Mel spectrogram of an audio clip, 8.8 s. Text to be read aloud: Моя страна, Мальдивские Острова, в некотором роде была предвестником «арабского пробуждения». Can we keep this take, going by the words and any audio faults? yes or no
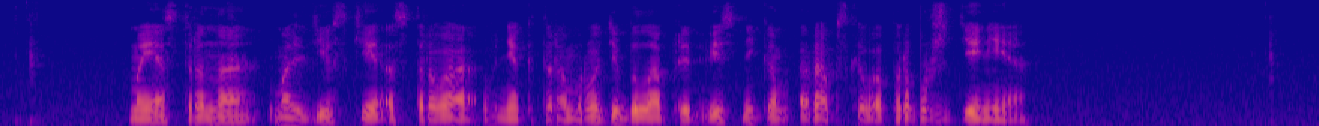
yes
